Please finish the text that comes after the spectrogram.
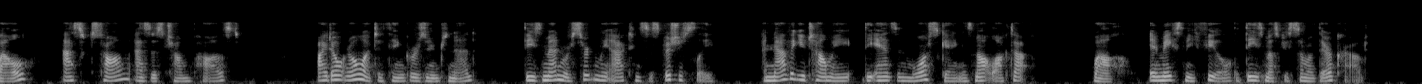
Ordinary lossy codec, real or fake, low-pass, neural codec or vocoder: AAC, 48 kbps; fake; 7.2 kHz; codec, 16 kHz, 4.8 kbps, FACodec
